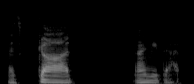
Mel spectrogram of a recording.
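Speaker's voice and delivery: normal talking voice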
